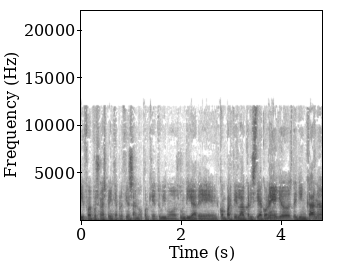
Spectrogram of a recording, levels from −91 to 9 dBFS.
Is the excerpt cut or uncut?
cut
